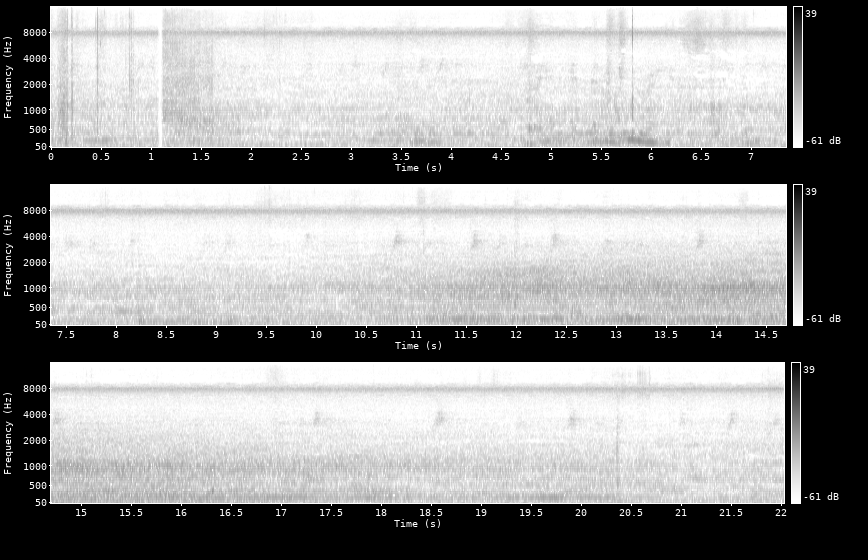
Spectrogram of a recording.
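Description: A steady high-pitched insect trill, with brief rustles and zipper sounds from the nylon mesh of a butterfly cage being opened and handled in the first seconds and again around six seconds in.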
